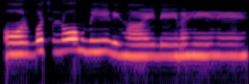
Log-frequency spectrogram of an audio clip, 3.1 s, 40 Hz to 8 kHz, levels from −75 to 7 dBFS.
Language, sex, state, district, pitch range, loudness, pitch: Hindi, female, Madhya Pradesh, Bhopal, 245-310 Hz, -17 LUFS, 250 Hz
